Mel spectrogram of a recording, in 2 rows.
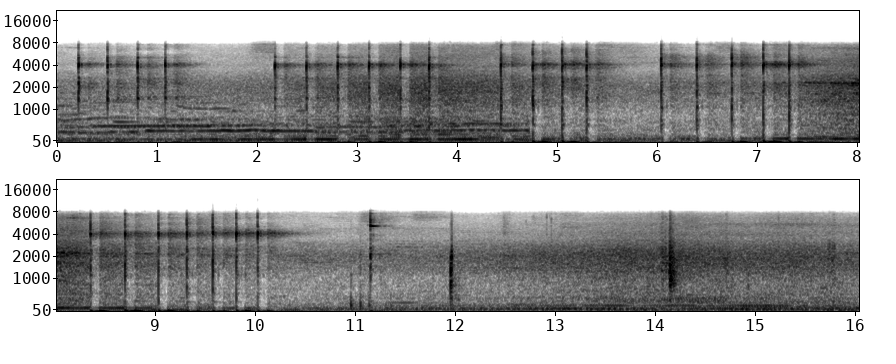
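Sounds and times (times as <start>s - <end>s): hammer tapping steel socket: 2.2s - 7.5s.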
